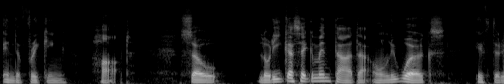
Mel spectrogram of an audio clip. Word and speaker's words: lorica: Lorica, so both O and E are long according to phonemic vowel length, so he did it very well.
